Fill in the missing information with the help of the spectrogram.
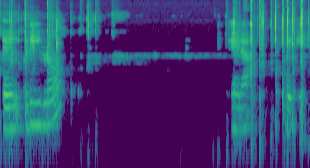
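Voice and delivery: drawn-out words with long gaps, softening; slow dictation. Shown as a demonstration. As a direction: dictate slowly while writing. Writing the example while saying it.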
